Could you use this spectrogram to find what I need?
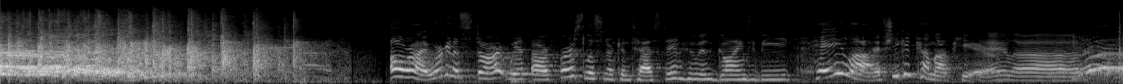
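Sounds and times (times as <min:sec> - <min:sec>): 
live studio audience applause at a quiz show: 0:00.0 - 0:03.4, 0:10.8 - 0:11.2
speech: 0:05.0 - 0:11.2.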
